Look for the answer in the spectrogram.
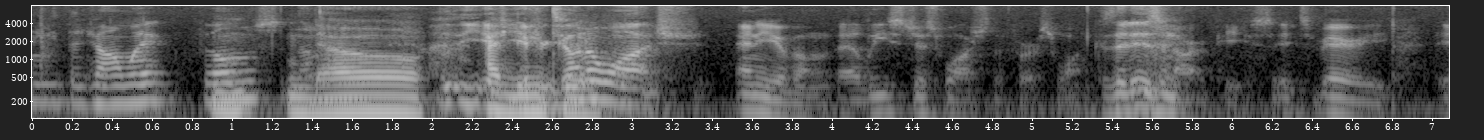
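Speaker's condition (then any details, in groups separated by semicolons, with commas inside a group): No condition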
